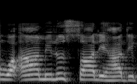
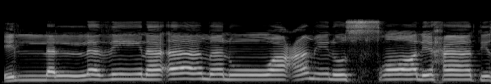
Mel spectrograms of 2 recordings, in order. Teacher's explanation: عین کے اوپر خالی حرکت ہے، اور حرکت کو ذرا بھی نہیں کھینچا جاتا ہے۔ جلدی سے پڑھ کر کے آگے چلیں گے۔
